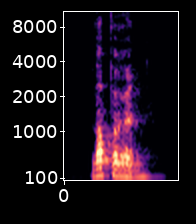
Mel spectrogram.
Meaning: to flutter, to wave about (such as hair)
- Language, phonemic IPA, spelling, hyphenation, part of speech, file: Dutch, /ˈʋɑ.pə.rə(n)/, wapperen, wap‧pe‧ren, verb, Nl-wapperen.ogg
